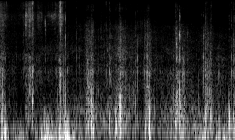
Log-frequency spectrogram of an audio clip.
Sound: footsteps crunching

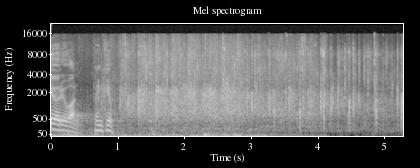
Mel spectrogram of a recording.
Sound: audience applauds

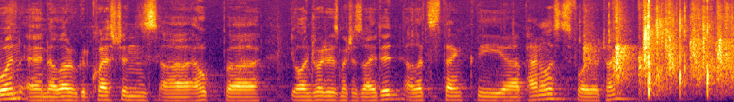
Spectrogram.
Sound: clapping

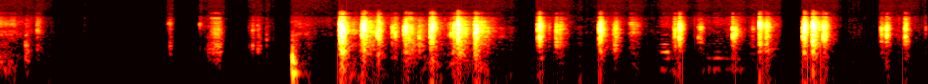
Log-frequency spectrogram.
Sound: typing

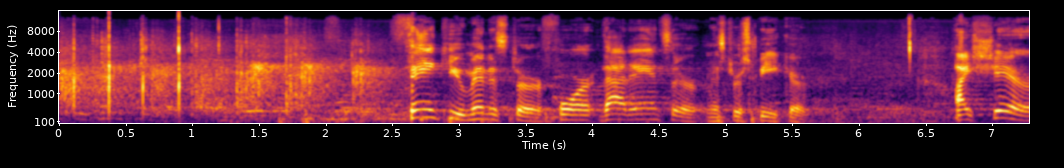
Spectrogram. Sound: applause

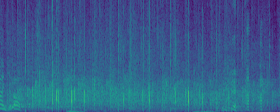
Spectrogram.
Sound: audience applauding

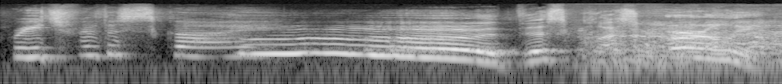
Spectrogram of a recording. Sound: yawning

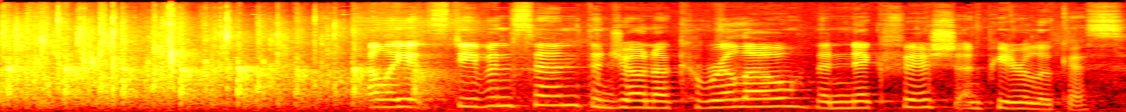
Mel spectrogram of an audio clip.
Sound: applause

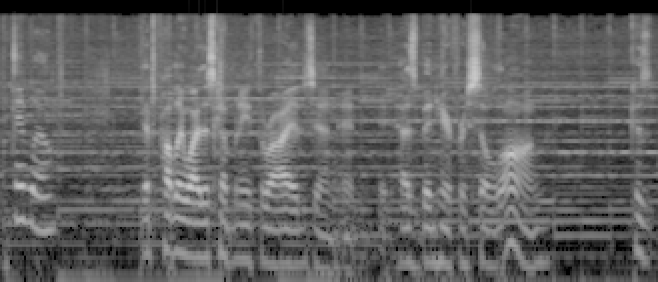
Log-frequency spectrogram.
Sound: man speaking

